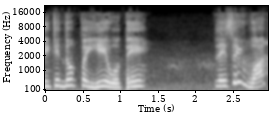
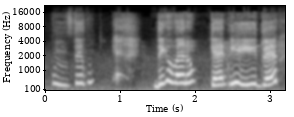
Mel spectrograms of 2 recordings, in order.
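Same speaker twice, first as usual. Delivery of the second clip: higher, bright show-off of a new dress; young wife showing off; 9 semitones higher, slower than usual. Acted. Wife shows her dress to friends, proudly.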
